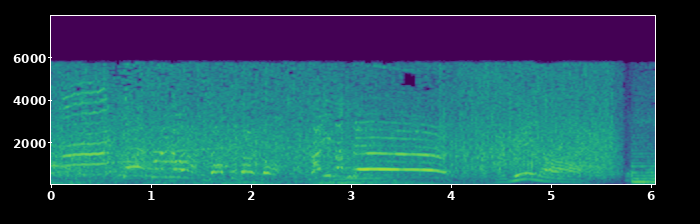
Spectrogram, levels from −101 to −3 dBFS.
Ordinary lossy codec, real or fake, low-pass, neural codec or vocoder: MP3, 24 kbps; real; 7.2 kHz; none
